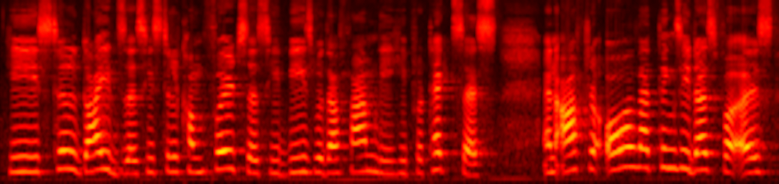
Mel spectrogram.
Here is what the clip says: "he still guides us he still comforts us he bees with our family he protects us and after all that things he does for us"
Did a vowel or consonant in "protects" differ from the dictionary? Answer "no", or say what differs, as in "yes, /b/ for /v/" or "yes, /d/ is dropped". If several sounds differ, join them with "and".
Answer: no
